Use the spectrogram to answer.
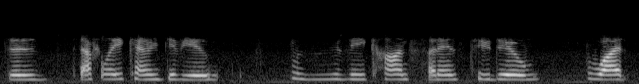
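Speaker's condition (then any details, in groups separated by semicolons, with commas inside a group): Stuttering; stuttering since beginning to talk, speech therapy with own speech therapist; needs extra time to speak, letters to teachers, friends avoid filling in words; repeated sounds, blocks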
